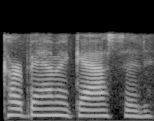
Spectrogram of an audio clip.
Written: carbamic acid

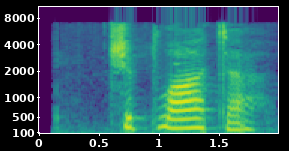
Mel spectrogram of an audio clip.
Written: chipolata

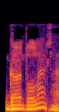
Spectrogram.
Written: gondoletta

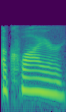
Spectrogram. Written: acquire

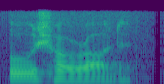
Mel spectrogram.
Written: Uzhhorod

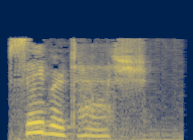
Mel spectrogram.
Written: sabretache

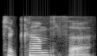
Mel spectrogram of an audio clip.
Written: Tecumtha

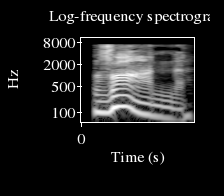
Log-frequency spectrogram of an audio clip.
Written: von

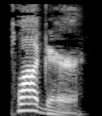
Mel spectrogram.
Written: plugger

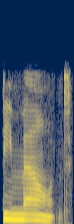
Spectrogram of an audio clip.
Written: demount

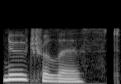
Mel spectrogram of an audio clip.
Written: neutralist

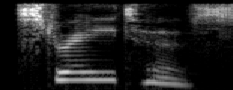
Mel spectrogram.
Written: stratus

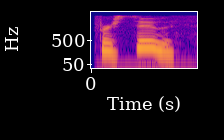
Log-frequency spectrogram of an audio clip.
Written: forsooth

